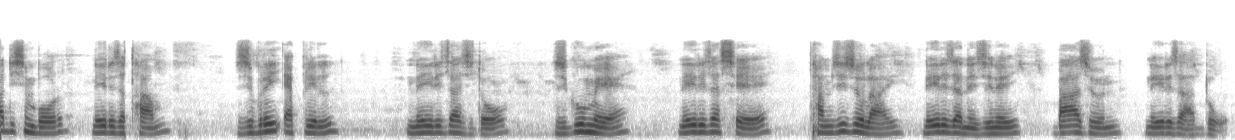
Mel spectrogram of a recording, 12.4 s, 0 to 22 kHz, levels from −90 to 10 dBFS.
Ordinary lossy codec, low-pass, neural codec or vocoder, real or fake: none; none; codec, 16 kHz, 8 kbps, FreqCodec, smaller model; fake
